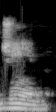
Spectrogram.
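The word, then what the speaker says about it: جيم: a similar family the first one is gene and this makes a j sound just like in english uh like the word george or judge uh is this letter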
